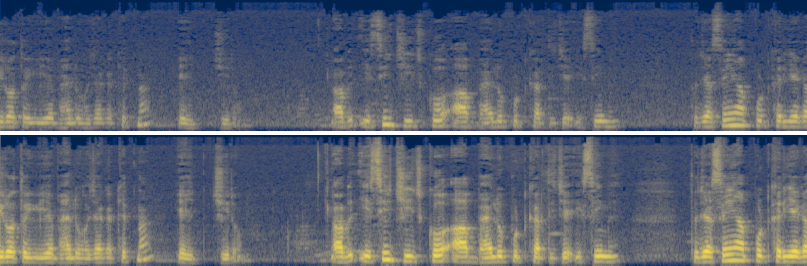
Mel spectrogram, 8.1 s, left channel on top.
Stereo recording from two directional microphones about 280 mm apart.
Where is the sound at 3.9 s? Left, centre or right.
Right.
